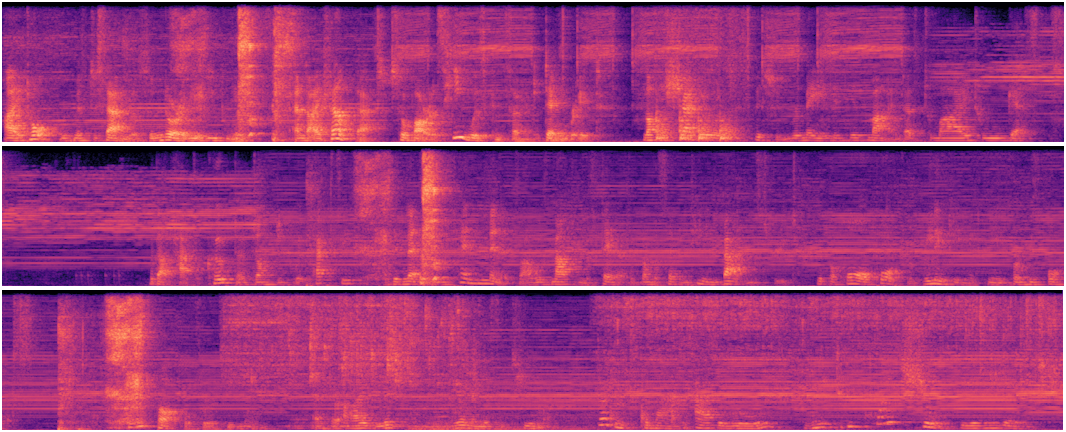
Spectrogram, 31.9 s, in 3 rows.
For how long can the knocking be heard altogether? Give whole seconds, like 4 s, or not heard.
2 s.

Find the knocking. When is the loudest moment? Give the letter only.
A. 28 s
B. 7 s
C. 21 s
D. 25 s
B.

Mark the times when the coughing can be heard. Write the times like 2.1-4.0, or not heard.
1.1-3.0, 13.7-15.1, 21.8-22.7.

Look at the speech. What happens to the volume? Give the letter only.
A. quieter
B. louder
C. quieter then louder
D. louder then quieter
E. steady
A.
